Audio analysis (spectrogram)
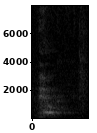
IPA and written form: mɪok (milk)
